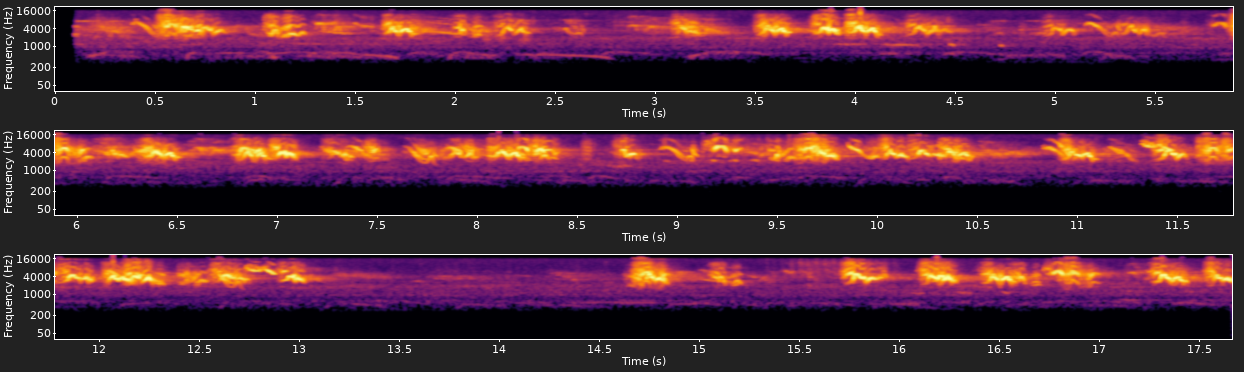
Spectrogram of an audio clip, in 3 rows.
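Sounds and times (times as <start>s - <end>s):
house sparrow Passer domesticus chattering in rapid chirps: 0.4s - 13.0s, 14.6s - 17.6s.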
